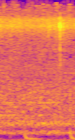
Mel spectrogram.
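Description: Honeybee swarm humming steadily at a hive box, a continuous close buzz with a couple of louder passes near the microphone.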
